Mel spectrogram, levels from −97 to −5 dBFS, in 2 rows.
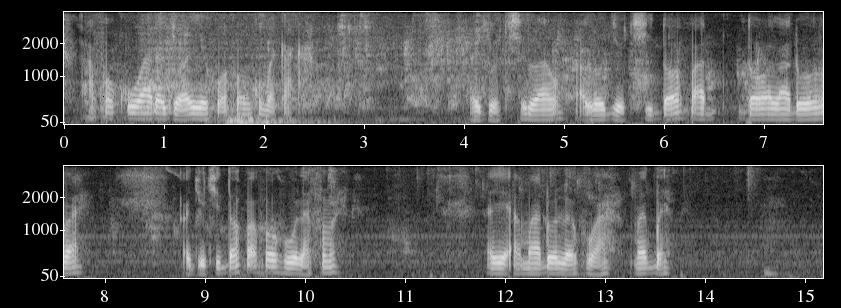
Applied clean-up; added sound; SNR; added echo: none; Toilet flush; 12 dB; none.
